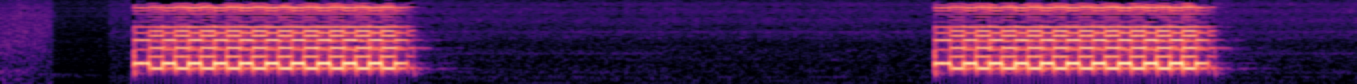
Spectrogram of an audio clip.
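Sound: telephone ringing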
